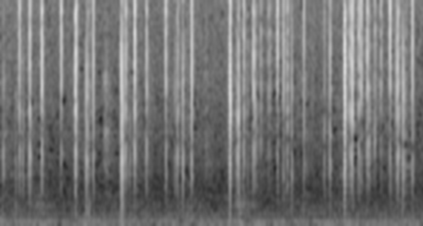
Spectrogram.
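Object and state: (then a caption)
Acrylic nails tapped together. Long glitter acrylic nails tap against each other, nail on nail, making a quick, uneven run of about twenty sharp, bright clicks. Each click stops almost instantly over a faint steady hum.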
